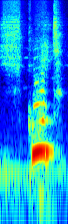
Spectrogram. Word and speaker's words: Scoot: And while you're doing that, we have another question from Scoot from YouTube. Nadji, can Miles say hi to me and say my name? It would make my day. It's pronounced Scoot, not Scott.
